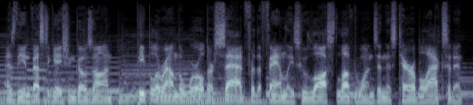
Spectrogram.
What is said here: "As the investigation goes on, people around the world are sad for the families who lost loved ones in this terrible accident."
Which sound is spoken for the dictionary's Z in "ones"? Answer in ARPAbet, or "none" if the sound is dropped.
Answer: Z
